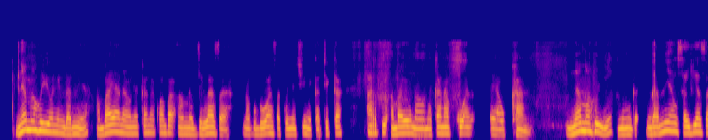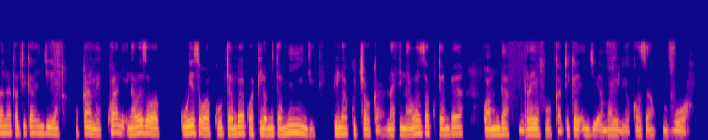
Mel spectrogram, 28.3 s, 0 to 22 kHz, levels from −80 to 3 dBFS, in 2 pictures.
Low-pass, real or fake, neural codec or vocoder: 7.2 kHz; fake; autoencoder, 48 kHz, 32 numbers a frame, DAC-VAE, trained on Japanese speech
